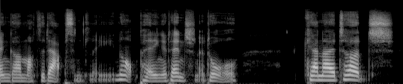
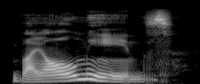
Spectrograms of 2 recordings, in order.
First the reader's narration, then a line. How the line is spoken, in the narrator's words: Sanguine purred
